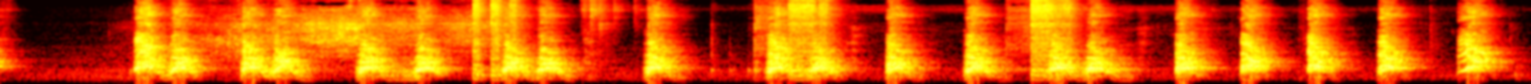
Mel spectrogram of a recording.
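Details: Murray, a pet Cardigan Welsh Corgi, objecting to the noise of a Sodastream: a long run of loud, rapid barks, some overlapping the machine's hiss, continuing in a steady series of sharp yaps near the end.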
